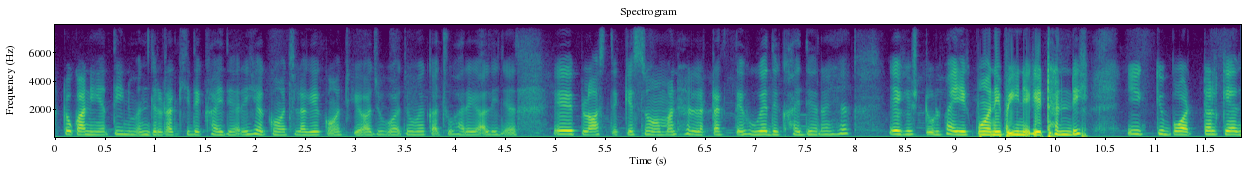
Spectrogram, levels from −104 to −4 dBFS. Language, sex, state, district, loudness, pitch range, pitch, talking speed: Hindi, female, Uttar Pradesh, Ghazipur, -21 LUFS, 220-245 Hz, 230 Hz, 155 wpm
